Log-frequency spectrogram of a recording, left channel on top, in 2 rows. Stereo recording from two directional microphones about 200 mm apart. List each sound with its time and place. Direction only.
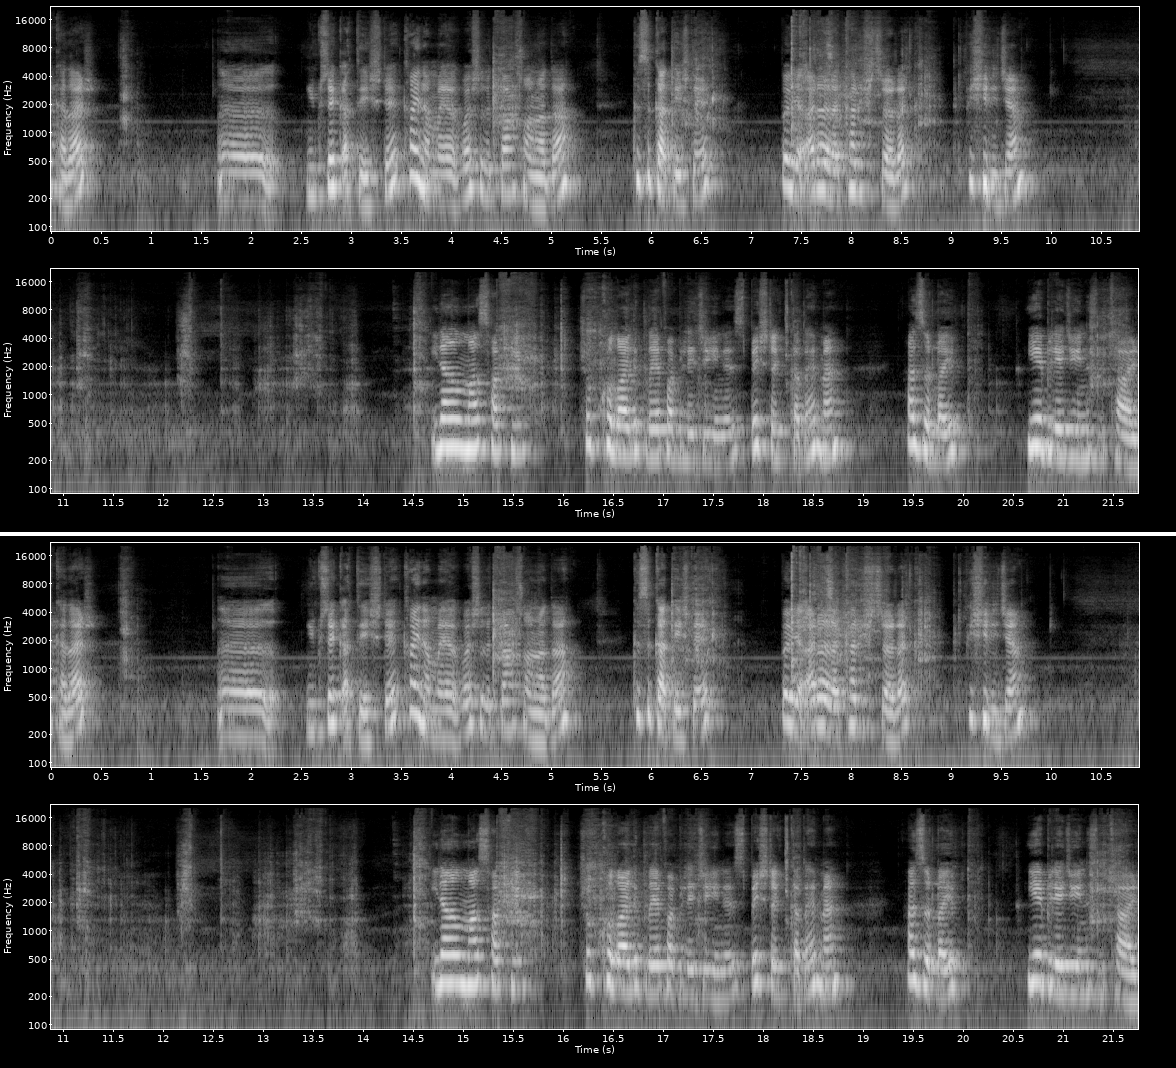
0.1 s speech: 15° left (ahead or behind)
1.6 s speech: 15° left (ahead or behind)
7.4 s speech: 15° left (ahead or behind)
14.7 s speech: 15° left (ahead or behind)
16.4 s speech: 15° left (ahead or behind)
